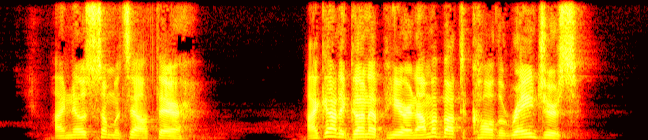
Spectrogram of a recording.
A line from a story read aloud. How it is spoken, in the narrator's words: shouted something like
